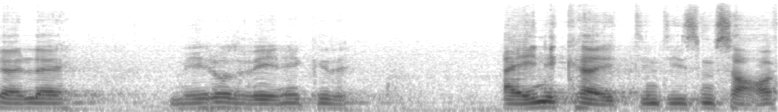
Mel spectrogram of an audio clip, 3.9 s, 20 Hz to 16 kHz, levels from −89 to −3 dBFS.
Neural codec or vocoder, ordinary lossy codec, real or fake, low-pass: vocoder, 44.1 kHz, 128 mel bands, Pupu-Vocoder; none; fake; 14.4 kHz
